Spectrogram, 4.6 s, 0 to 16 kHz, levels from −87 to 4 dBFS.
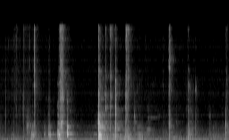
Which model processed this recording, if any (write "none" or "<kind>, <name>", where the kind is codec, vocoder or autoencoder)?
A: codec, SNAC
